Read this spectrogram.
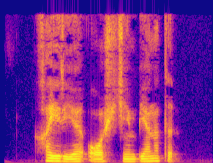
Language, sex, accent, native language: Uzbek, male, Toshkent shahri, Uzbek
